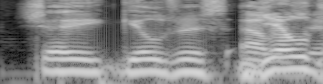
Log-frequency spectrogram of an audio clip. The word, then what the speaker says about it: Shai Gilgeous-Alexander: Gilgeous Alexander? – Shai Gilgeous-Alexander.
